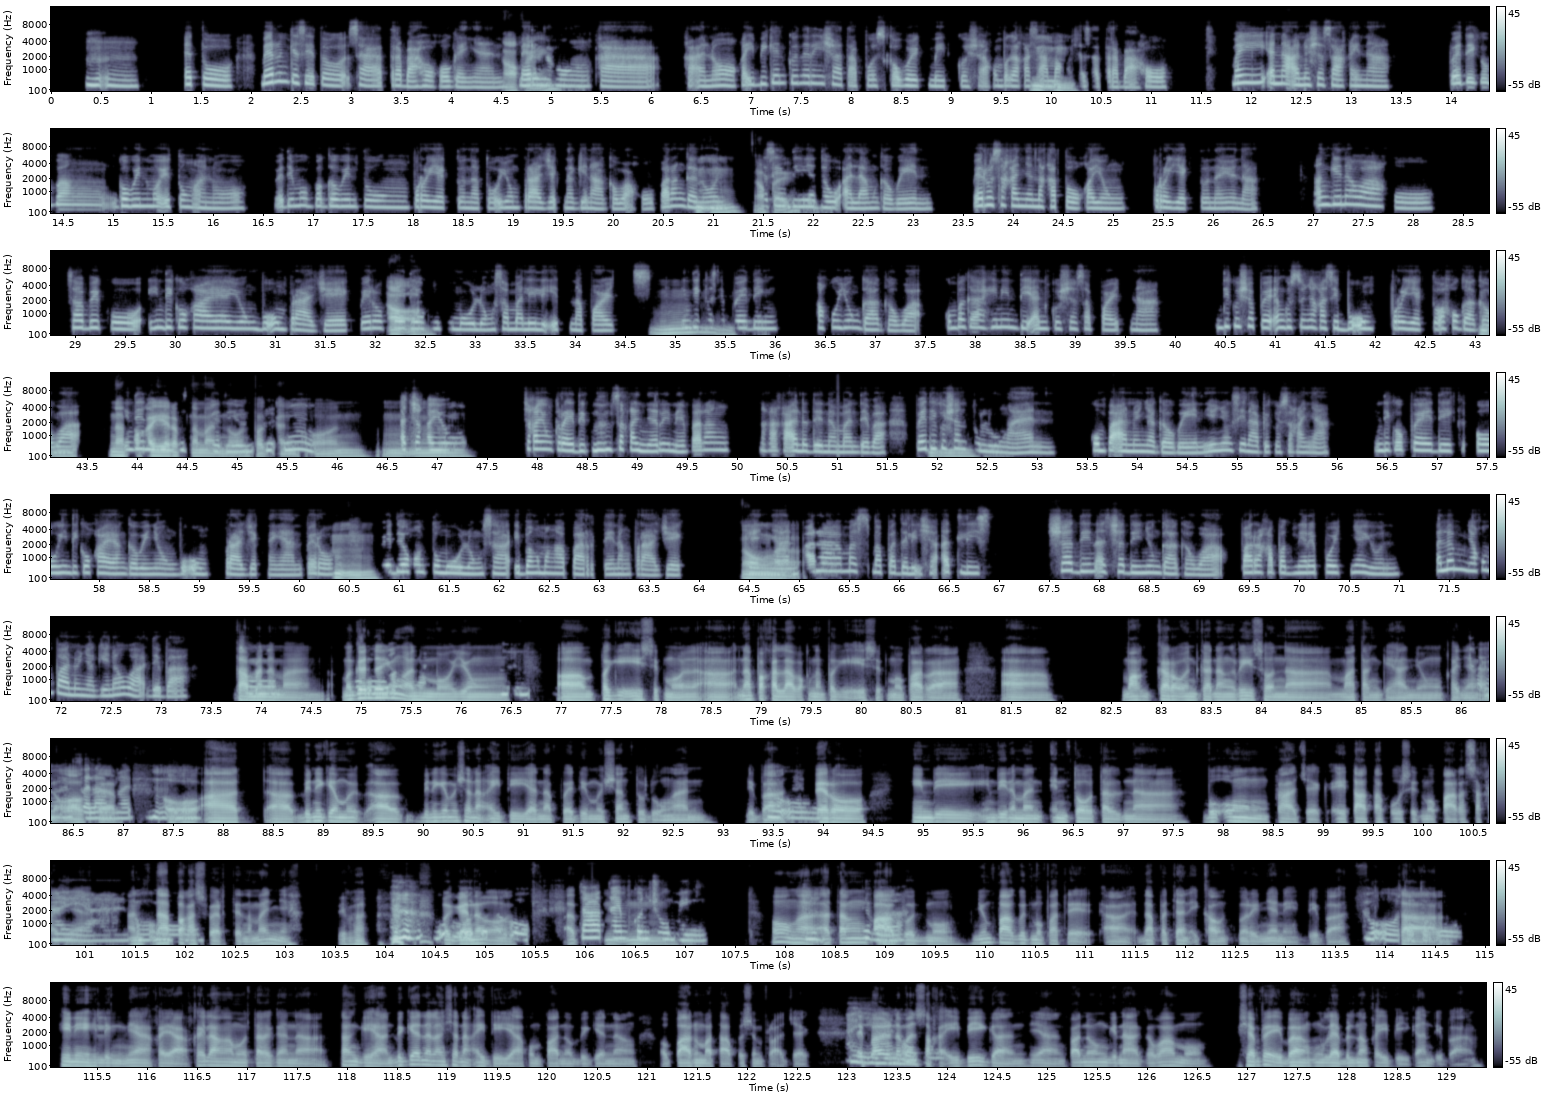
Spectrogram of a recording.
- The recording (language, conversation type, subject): Filipino, podcast, Paano ka tumatanggi nang hindi nakakasakit?
- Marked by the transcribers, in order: other background noise; tapping; fan; laughing while speaking: "no'n sa kanya rin, eh"; laughing while speaking: "Mm"; laughing while speaking: "niya, di ba?"; chuckle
